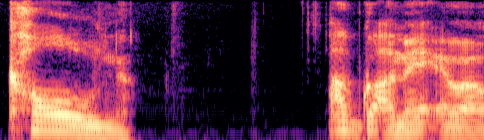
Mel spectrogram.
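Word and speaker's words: Colne: nelson and corn and nobody else outside of corn can pronounce it black corn they call it cone i've got a meteor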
